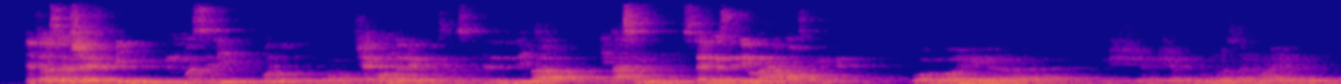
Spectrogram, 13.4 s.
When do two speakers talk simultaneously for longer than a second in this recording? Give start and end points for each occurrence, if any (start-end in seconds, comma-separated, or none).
none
